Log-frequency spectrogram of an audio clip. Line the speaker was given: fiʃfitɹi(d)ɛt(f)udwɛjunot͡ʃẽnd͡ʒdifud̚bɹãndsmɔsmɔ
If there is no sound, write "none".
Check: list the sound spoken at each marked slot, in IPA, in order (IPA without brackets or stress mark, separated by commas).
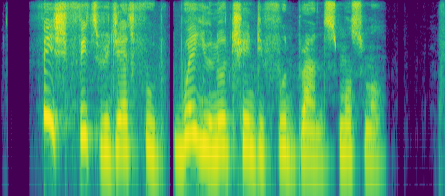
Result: d͡ʒ, f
